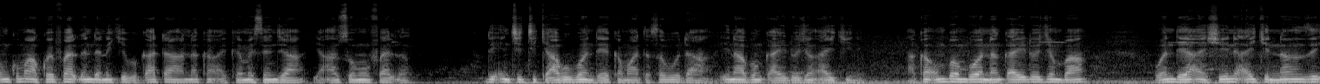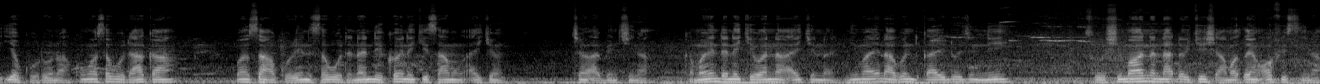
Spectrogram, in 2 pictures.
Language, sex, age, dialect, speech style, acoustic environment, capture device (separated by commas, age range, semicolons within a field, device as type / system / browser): Hausa, male, 25-34, Nigeria - Kano, happy; excited; relaxed, nature, desktop / Linux / Chrome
